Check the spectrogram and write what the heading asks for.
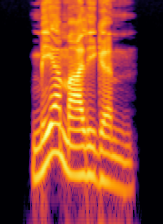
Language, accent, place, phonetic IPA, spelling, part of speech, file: German, Germany, Berlin, [ˈmeːɐ̯maːlɪɡəm], mehrmaligem, adjective, De-mehrmaligem.ogg
- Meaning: strong dative masculine/neuter singular of mehrmalig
